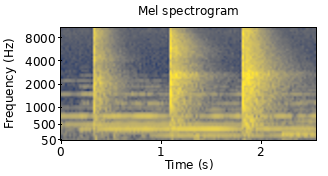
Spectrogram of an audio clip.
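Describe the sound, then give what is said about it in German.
Three sharp hand claps ring out alone, spaced roughly three-quarters of a second apart, each with a bright crack and a short lingering ring against a faint tonal background. “Lohnt uns dreimal zusammen in die Hände klatschen.”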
